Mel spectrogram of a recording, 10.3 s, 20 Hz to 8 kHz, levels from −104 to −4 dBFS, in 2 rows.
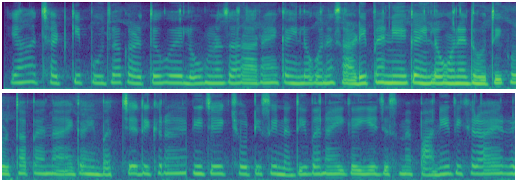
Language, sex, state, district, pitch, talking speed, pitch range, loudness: Hindi, female, Uttar Pradesh, Budaun, 245 Hz, 245 wpm, 230-255 Hz, -30 LUFS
